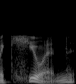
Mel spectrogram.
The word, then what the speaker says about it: McKeon: One guy who's looked, I would say, who surprised me a little bit is Sean McEwen. It's spelled McKeon, but he's the Michigan State tight end, Michigan tight end.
